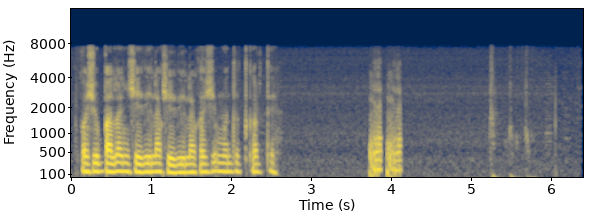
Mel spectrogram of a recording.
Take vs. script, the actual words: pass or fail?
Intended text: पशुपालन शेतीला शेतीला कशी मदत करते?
pass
